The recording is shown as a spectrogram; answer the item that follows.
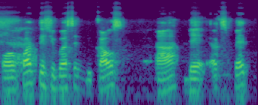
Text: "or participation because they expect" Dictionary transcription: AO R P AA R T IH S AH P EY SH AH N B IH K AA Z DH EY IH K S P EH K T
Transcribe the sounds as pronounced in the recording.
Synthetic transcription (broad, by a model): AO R P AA R T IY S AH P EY S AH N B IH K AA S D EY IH K S P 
